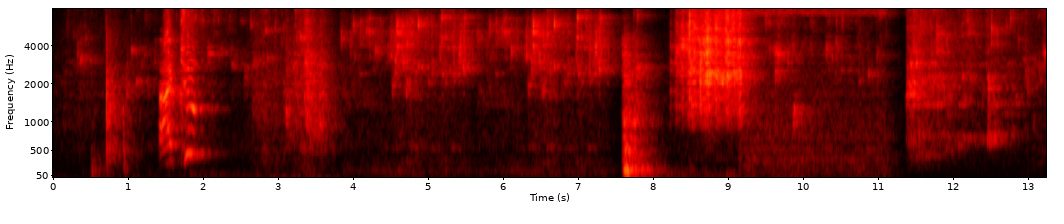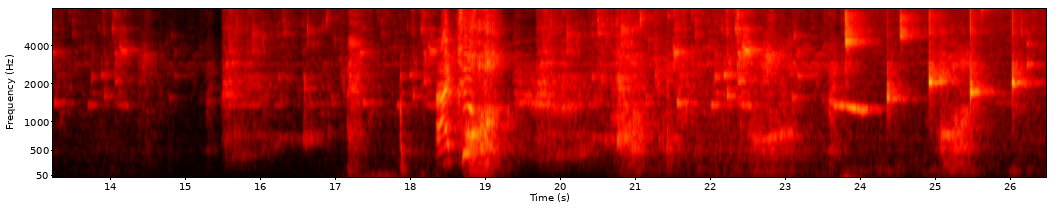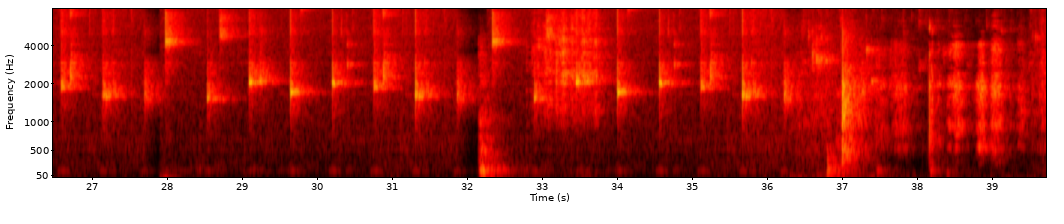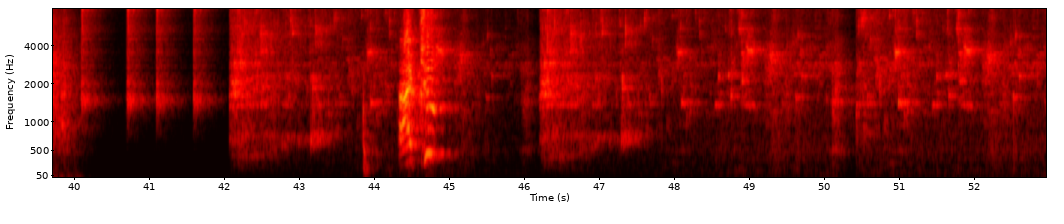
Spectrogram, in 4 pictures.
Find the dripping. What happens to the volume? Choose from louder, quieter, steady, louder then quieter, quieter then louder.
louder then quieter.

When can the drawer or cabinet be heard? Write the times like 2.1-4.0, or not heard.
not heard.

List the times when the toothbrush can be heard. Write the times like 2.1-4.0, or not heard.
7.6-9.2, 32.1-33.8.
